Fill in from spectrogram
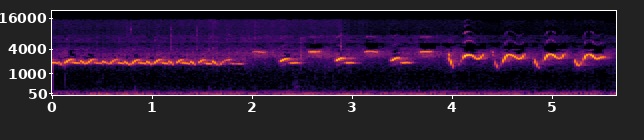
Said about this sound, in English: What's a southern bird doing with a northern name? Referring here to the northern mockingbird. A medium-sized, slender songbird that's gray above and whitish below with two white wing bars, and famous for its wing flash display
